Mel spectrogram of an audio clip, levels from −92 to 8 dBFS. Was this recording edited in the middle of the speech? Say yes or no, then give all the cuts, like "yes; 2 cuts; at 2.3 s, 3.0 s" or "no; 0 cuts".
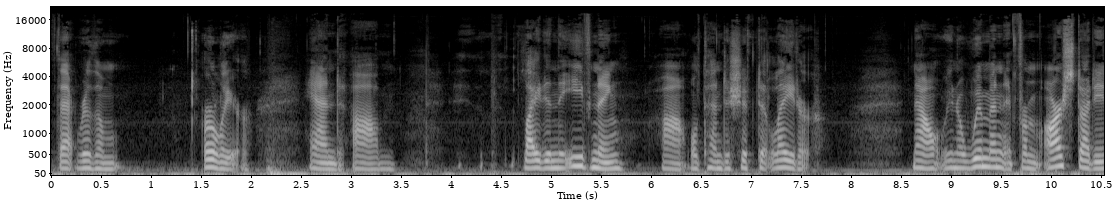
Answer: no; 0 cuts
